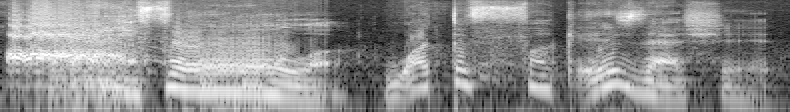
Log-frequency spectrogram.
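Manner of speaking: loud, drawn-out cry of disgust; appalled exclamation at the trailer; disgusted outburst. Real, not acted. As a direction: blurt it out in real revulsion. Outburst reacting to trailer suit.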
